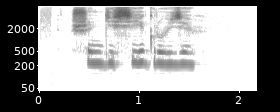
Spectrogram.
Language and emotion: Russian, neutral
